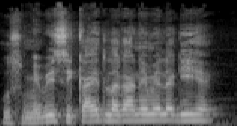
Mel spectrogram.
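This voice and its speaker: A man's voice: a little high, normal speed, a little mellow, lightly acted. A man voicing a teasing older brother in a spoken horror story.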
